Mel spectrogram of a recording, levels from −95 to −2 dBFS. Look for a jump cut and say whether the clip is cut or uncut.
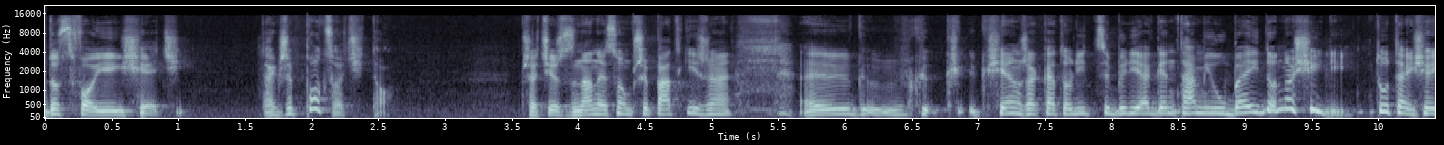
uncut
